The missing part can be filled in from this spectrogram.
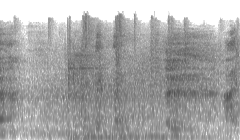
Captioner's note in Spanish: Ríe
